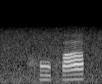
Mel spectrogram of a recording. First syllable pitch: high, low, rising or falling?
low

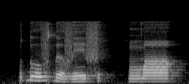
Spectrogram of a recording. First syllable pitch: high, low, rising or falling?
high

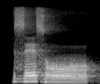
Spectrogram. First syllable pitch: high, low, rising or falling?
high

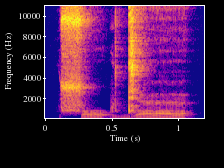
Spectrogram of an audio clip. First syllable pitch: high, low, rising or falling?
low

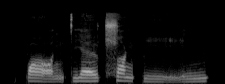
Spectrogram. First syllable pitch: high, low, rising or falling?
low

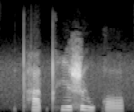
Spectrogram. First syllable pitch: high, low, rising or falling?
low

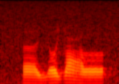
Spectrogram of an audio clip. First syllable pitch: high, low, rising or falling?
low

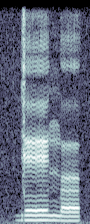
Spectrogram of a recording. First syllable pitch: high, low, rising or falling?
high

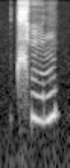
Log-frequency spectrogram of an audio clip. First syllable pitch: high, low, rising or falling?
low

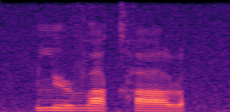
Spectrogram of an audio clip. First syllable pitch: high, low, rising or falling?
low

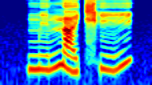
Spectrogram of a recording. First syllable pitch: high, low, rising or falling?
rising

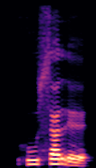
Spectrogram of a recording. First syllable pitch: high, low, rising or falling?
high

